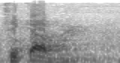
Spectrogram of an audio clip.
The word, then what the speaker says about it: Cikarang: Ci ah itu enggak ada huruf ci, ya udah ganti ji. Nah, di Cikarang enggak. Silakan sesuai pengucapan penduduk asli sini. Cikarang.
